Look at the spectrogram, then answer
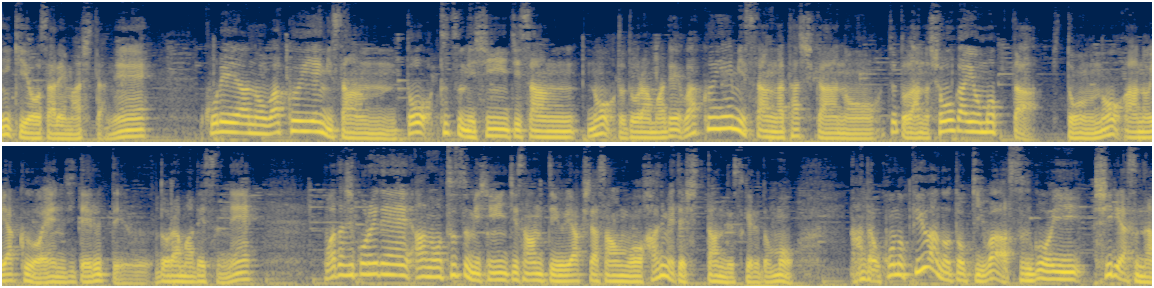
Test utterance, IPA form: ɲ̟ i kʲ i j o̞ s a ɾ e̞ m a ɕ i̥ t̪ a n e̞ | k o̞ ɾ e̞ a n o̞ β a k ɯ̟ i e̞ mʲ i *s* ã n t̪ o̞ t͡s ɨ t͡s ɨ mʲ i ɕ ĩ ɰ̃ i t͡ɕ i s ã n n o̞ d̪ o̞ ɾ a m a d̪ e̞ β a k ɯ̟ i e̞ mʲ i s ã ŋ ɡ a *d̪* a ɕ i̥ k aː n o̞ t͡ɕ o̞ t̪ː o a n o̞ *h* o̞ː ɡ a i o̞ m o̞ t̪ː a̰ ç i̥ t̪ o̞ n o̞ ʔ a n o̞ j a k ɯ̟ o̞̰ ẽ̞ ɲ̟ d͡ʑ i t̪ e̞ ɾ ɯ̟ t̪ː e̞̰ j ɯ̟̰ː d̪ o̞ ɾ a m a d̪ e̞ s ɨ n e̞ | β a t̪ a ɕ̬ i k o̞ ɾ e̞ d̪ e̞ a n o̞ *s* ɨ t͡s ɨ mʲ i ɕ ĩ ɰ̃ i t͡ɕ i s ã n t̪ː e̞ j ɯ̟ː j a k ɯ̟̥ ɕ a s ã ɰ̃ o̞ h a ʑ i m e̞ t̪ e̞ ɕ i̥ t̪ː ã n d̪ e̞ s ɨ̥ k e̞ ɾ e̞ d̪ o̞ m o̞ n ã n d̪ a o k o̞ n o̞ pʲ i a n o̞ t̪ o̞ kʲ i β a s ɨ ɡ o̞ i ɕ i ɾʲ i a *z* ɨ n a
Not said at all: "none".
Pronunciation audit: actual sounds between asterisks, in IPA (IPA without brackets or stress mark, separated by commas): s, t̪, ɕ, t͡s, s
